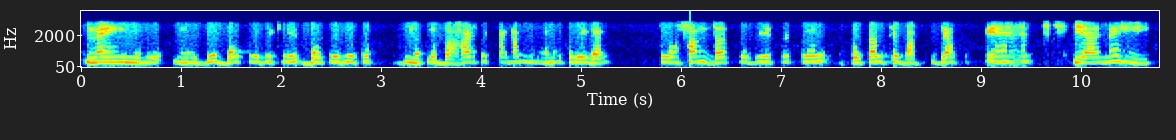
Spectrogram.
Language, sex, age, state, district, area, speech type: Hindi, female, 30-45, Bihar, Muzaffarpur, rural, conversation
